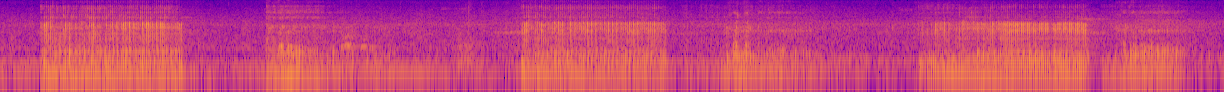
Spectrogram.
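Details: English Bulldog asleep and snoring heavily, with three loud, buzzing, rattling snores about two seconds long at roughly five-second intervals, separated by quieter wheezy snorts and grunts between breaths.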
